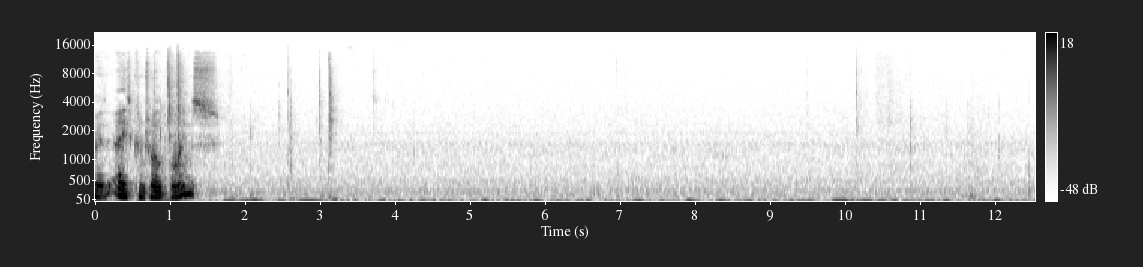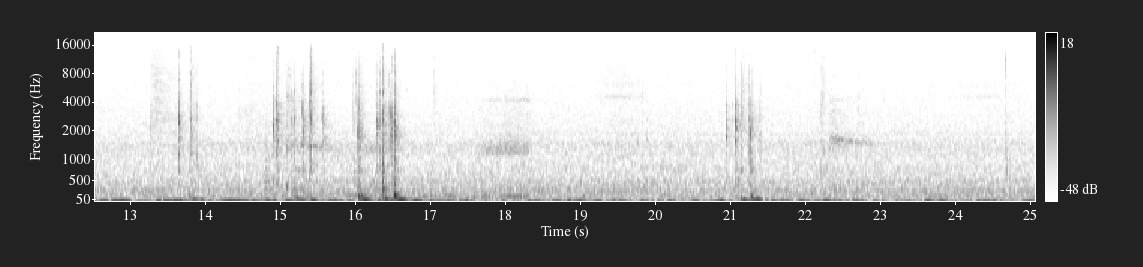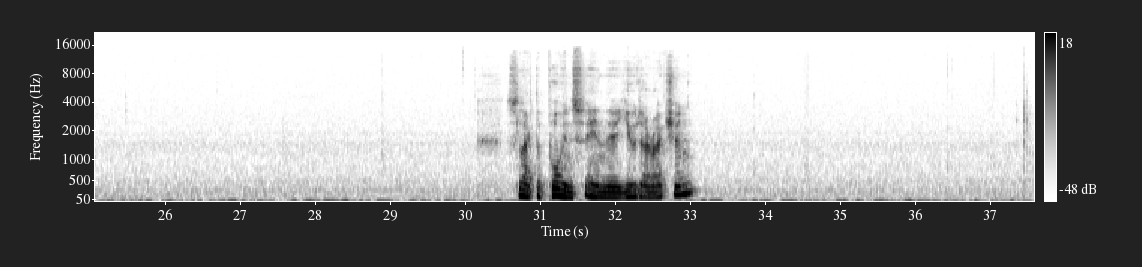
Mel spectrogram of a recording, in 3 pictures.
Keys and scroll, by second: 13.7 F10, 15.3 ctrl+Tab.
